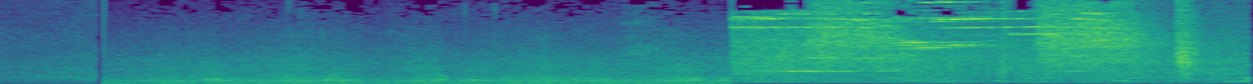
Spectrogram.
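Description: A Paris metro train runs with a loud, rumbling roll and a rising mechanical whine, then the sound abruptly cuts to a brighter, hissing high-pitched tone as the carriage noise continues.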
